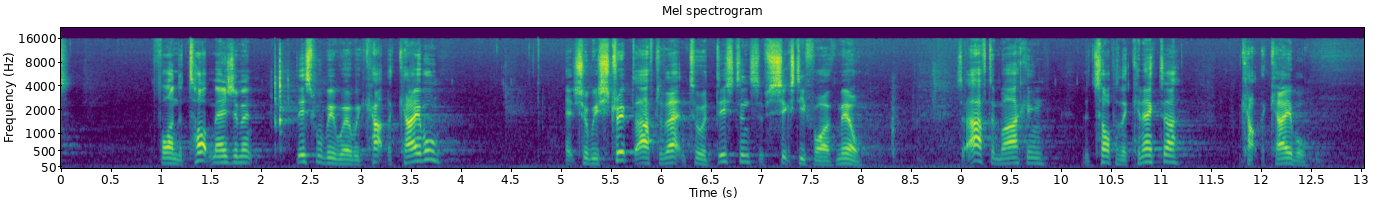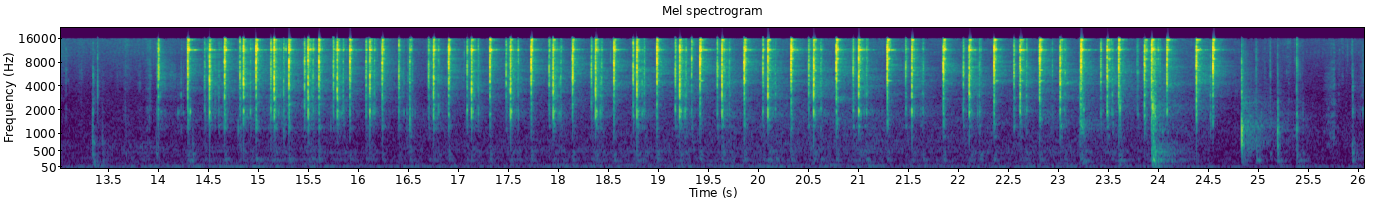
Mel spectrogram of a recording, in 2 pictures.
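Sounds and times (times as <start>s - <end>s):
ratchet pawl clicking: 14.0s - 24.7s.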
